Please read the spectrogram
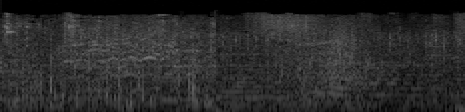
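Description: Horses galloping, with hoofbeats and a horse whinnying, over background film-score music with held notes.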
